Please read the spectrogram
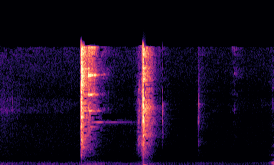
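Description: Two light metallic clinks, about half a second apart, from a brass padlock being turned over in the hands, its open shackle and the ring hanging on it knocking together.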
